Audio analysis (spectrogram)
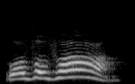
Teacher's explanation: Pode ver que a última sílaba é a mais forte. E como ela termina na letra O, eu coloco o acento da vovó. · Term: oxítona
